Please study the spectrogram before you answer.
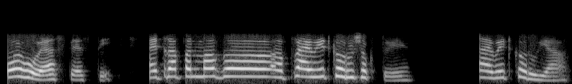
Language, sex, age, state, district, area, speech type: Marathi, female, 30-45, Maharashtra, Kolhapur, rural, conversation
